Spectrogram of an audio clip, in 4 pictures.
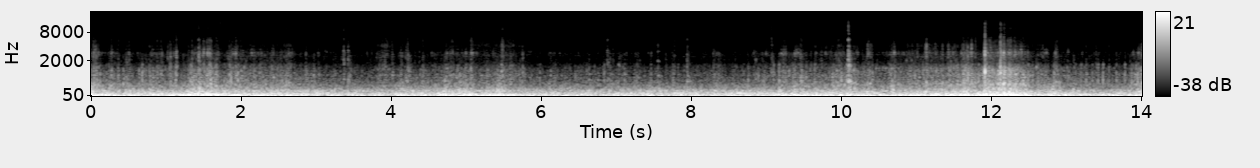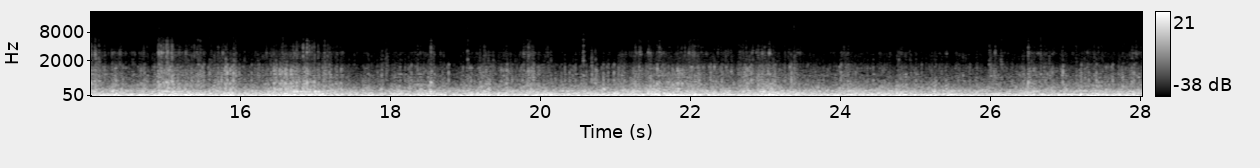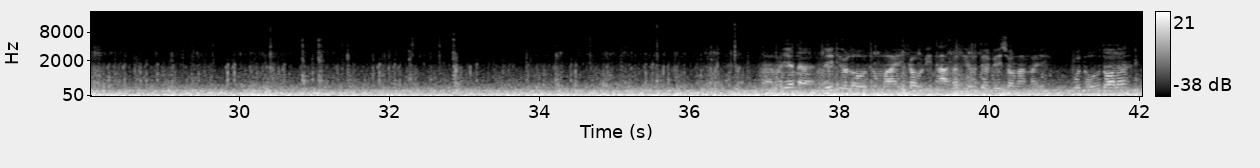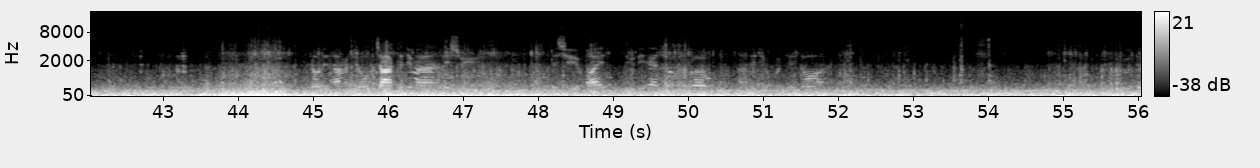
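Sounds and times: road and tyre rumble: 0.0s - 56.0s.

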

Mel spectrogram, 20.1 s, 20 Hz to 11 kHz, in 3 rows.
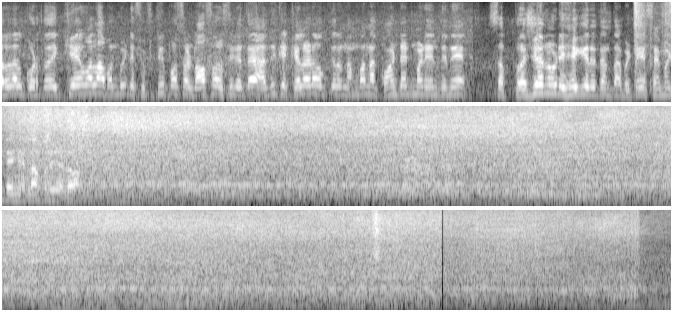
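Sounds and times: pressure washer jets hissing: 6.3s - 20.0s.

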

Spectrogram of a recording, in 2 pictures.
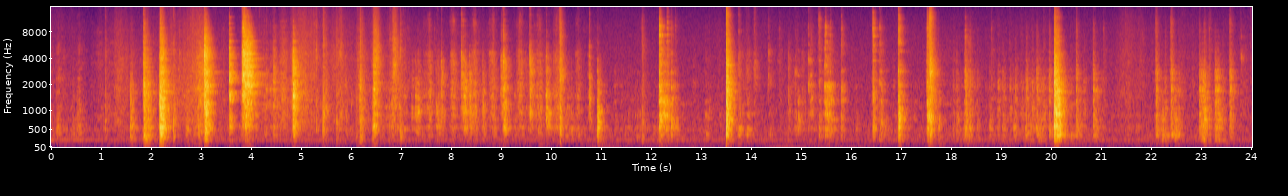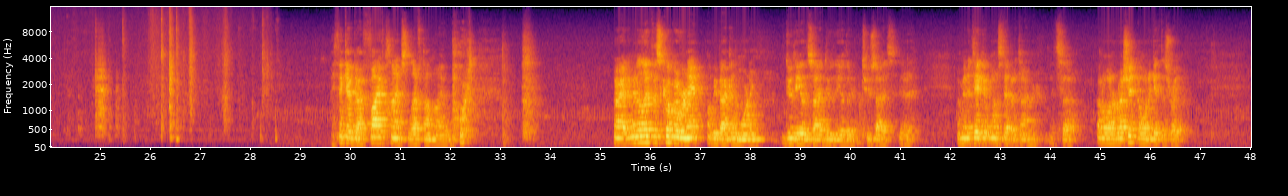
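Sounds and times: metal clamps clanking: 3.0s - 5.0s.

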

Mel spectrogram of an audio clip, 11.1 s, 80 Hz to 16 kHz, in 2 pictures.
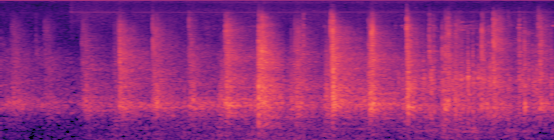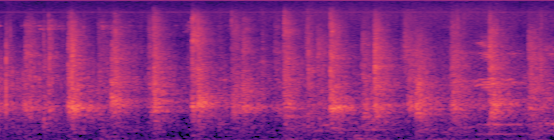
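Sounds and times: horse hooves clip-clopping on street: 0.0s - 11.0s.

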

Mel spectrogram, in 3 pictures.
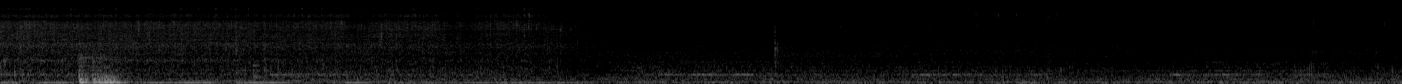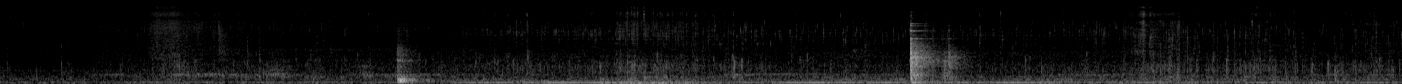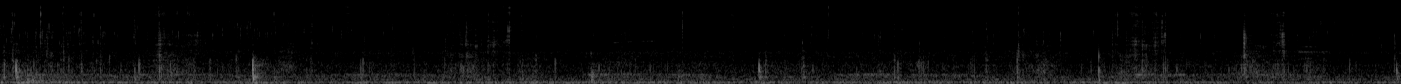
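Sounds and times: sauce simmering in a pan: 0.0s - 42.0s
wooden spatula stirring: 14.6s - 42.0s.

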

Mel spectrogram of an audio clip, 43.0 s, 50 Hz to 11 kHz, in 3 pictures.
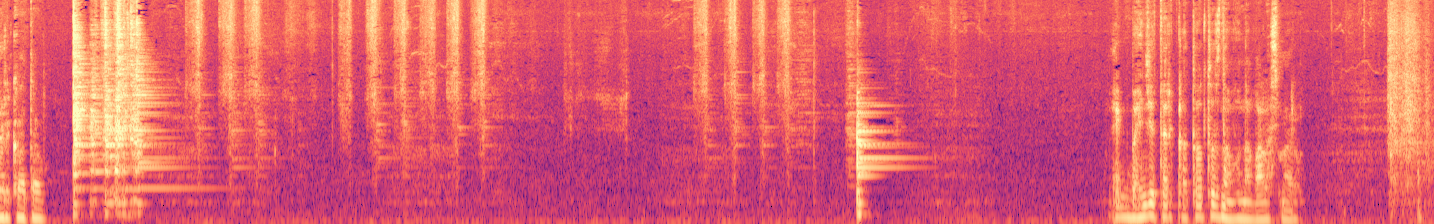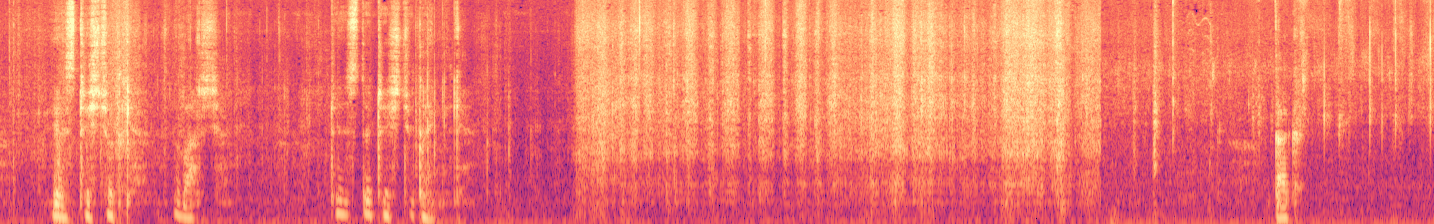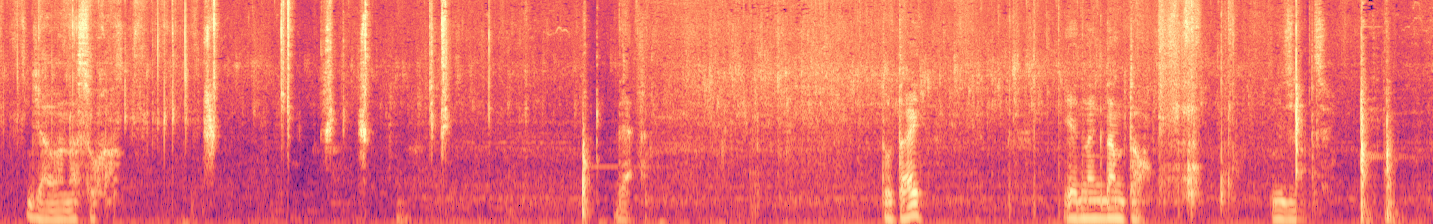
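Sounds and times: ringing metal strike: 8.5s - 9.5s.

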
